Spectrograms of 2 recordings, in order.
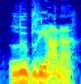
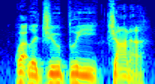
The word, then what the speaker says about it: Ljubljana: Last Friday, I published an article with Luka's Slovenian trainer, who is, I'm mentally building up, Jure, because the J is a Y sound. It's why Ljubljana is the capital, not Ljubljana, which it would be the very American way to say it if you pronounce the J's, but the J is a Y.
